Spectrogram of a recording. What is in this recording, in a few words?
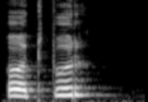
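"ӧтпыр", Komi, female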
